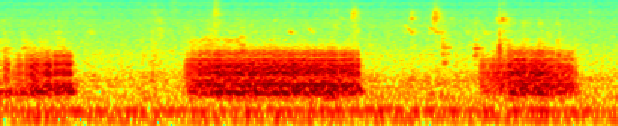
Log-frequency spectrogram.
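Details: Caged broody hens fighting over space while both sit on one egg, growling like dogs: three long, low, rumbling purr-like growls of about one, nearly two and one second, separated by short pauses.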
